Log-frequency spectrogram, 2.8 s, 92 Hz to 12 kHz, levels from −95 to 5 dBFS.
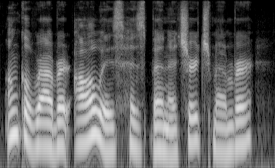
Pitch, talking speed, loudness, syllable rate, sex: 175 Hz, 175 wpm, -15 LUFS, 5.0 syllables/s, female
